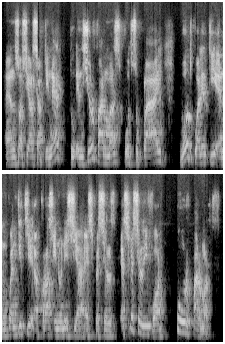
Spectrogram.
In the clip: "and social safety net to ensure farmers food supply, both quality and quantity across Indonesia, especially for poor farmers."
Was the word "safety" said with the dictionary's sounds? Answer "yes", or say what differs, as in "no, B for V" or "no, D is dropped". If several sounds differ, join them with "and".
no, P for F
